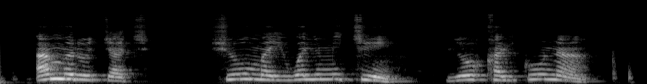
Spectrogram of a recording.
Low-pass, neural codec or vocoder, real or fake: 10.8 kHz; none; real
